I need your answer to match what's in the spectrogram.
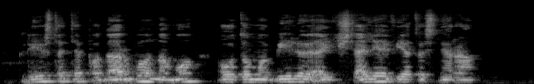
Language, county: Lithuanian, Vilnius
